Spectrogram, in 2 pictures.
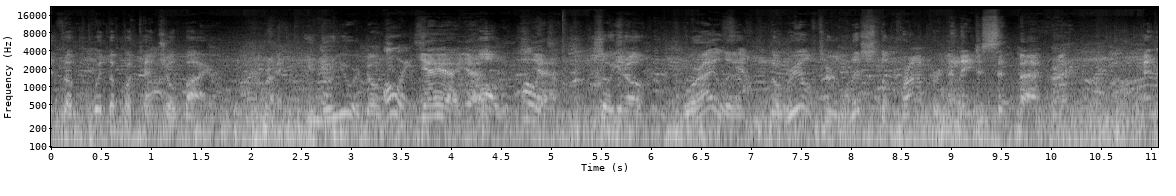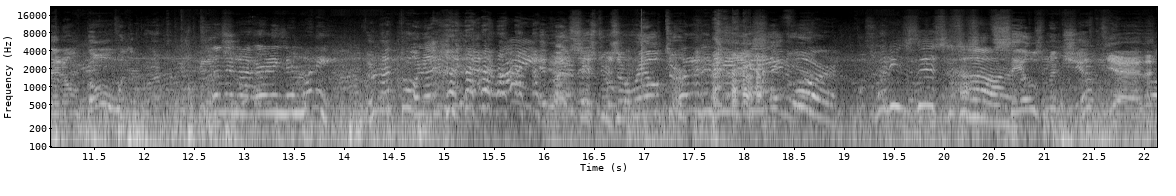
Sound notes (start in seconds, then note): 15.9 laughing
